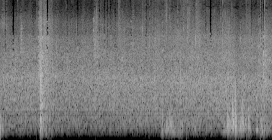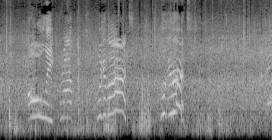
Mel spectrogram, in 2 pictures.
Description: Rain is falling and a man starts to scream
